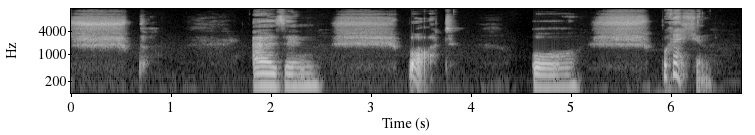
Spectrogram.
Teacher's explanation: SP is pronounced as if there was an H in between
